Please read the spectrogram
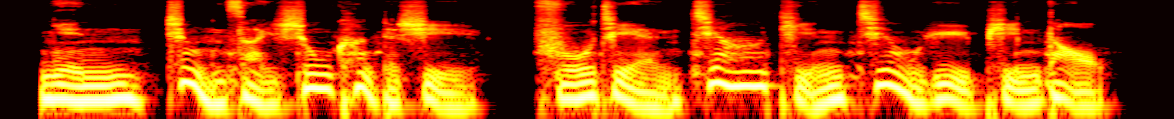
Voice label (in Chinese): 男 栏目包装, 国语男声配音; 福建家庭教育频道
